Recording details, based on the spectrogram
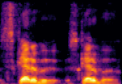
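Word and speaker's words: Skattebo: Scatterbo, yeah.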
